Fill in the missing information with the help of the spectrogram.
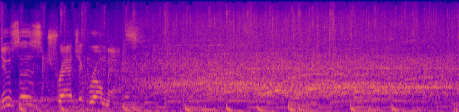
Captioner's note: cheering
